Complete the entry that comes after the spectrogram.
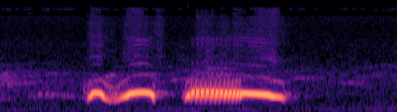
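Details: Decoy spotted dove singing a provoking lure song: a wavy two-part coo followed straight away by a long, level, slightly falling coo, low-pitched and clear against silence.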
